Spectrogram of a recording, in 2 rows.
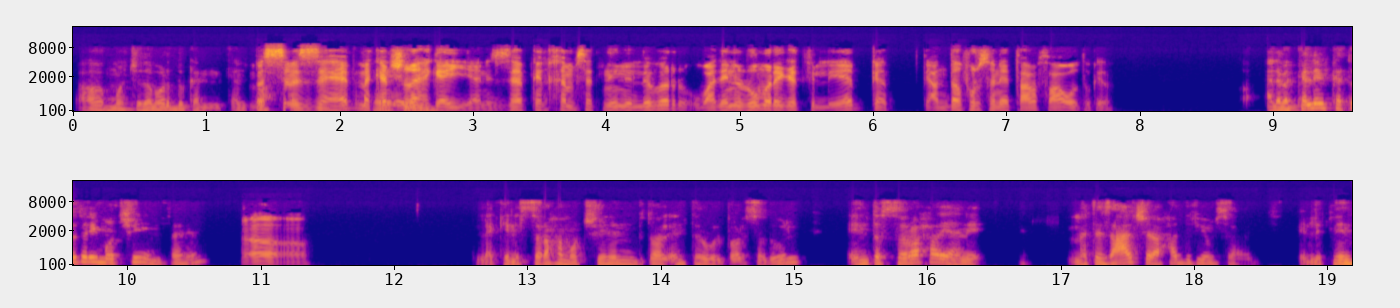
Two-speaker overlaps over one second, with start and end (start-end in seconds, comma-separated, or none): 1.3-2.7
